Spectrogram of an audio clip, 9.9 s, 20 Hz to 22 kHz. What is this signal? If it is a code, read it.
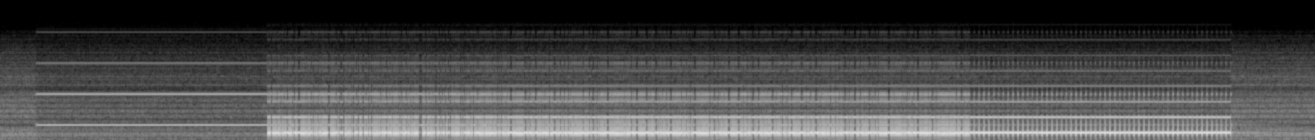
Cassette data (Kansas City type), 300 baud, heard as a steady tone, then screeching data.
